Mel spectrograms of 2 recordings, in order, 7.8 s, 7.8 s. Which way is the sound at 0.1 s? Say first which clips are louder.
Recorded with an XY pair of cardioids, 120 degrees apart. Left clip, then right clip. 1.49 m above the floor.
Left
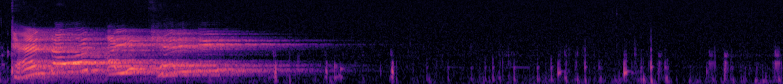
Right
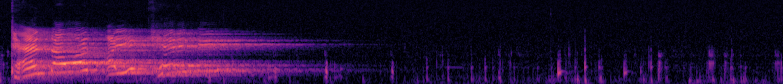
Right 3 dB; 20° right.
